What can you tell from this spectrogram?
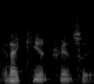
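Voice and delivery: whispered aside from the translator; breathy urgent whisper; hushed whisper. Retold or imitated. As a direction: whisper it so only the speaker hears.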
